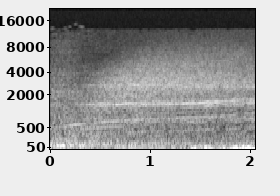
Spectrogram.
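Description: Near silence: a faint hiss with a faint tone that rises slowly in pitch.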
